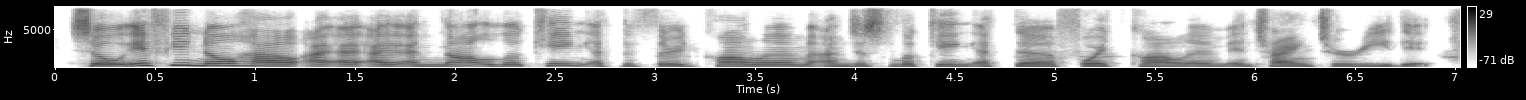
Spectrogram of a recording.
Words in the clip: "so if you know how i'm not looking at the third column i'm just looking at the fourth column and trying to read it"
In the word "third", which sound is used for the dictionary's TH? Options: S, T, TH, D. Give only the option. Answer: TH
